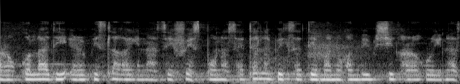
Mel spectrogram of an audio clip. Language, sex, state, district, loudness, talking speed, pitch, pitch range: Nagamese, female, Nagaland, Dimapur, -16 LUFS, 325 wpm, 225 Hz, 220-235 Hz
